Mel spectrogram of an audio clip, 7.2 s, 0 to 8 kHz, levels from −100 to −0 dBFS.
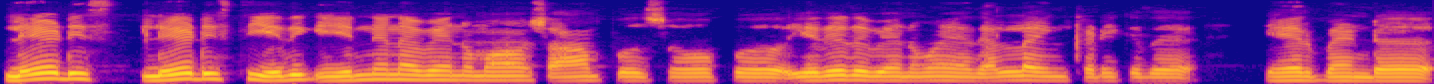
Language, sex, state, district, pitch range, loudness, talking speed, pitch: Tamil, male, Karnataka, Chamarajanagar, 135-160 Hz, -15 LUFS, 75 wpm, 145 Hz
